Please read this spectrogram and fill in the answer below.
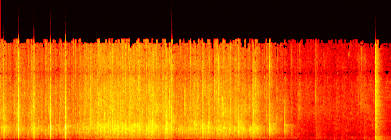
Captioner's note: applause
